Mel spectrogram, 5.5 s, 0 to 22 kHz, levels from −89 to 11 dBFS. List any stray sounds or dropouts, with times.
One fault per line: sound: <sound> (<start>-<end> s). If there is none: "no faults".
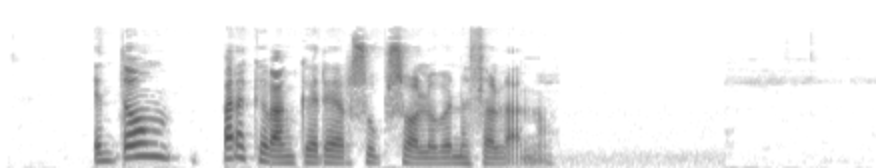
no faults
